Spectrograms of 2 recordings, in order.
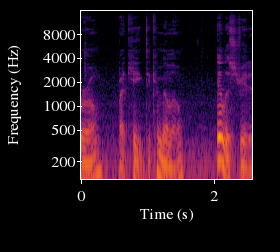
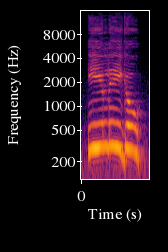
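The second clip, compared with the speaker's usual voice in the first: very high, loud shout back; 13 dB louder, slower than usual. Acted. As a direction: yell it back at him. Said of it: "shouted Mig back".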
